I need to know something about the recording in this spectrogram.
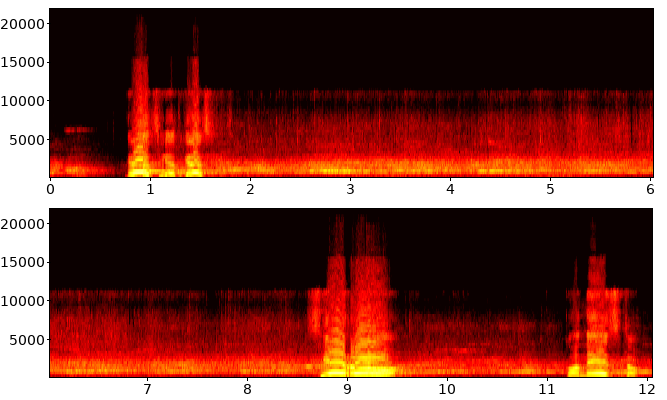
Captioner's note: applause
